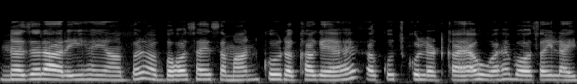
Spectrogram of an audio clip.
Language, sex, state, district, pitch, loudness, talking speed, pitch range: Hindi, female, Uttar Pradesh, Jalaun, 215 Hz, -17 LUFS, 250 wpm, 210-230 Hz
